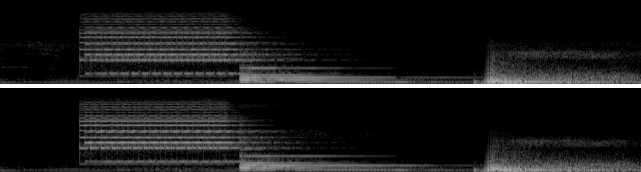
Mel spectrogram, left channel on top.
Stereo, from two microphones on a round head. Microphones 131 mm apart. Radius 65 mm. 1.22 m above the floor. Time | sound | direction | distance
0.8 | a ringtone | 25° right (ahead or behind) | 0.5 m
2.4 | a piano | 35° right (ahead or behind) | 0.6 m
4.7 | an explosion | 20° left (ahead or behind) | 0.6 m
